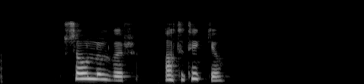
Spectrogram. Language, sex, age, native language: Icelandic, female, 40-49, Icelandic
